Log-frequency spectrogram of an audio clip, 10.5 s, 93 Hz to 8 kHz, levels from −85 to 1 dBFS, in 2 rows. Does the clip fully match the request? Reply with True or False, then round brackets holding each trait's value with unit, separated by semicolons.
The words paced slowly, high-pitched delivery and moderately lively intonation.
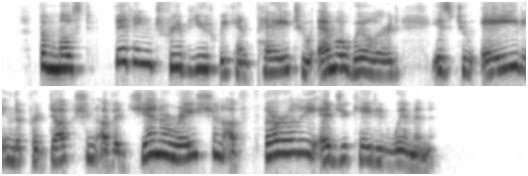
True (130 wpm; 225 Hz; 4.9 semitones)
